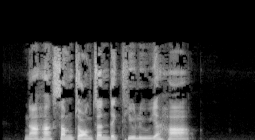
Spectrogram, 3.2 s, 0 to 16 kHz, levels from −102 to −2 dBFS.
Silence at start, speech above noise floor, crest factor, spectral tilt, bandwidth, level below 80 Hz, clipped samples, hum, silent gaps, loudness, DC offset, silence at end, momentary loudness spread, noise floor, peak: 0.3 s; 63 dB; 20 dB; -3 dB/octave; 11.5 kHz; -58 dBFS; under 0.1%; none; none; -19 LUFS; under 0.1%; 0.8 s; 7 LU; -82 dBFS; -2 dBFS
